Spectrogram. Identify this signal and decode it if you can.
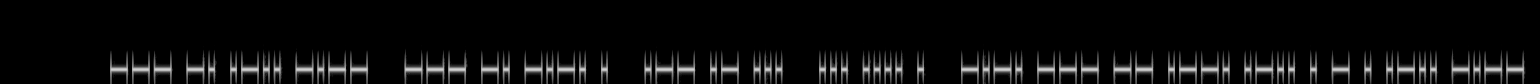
Morse code, heard as a keyed tone, about 22 wpm, 700 Hz. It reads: ONLY ONCE WAS SHE COMPLETELY
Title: Sentences from Top 1100 Words 22wpm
